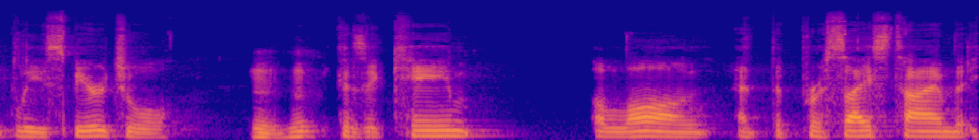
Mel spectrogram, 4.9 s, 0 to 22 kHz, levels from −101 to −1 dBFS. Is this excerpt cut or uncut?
uncut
